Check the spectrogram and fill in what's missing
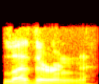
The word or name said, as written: leathern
